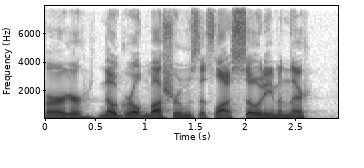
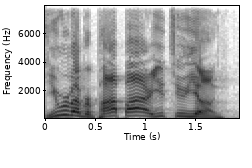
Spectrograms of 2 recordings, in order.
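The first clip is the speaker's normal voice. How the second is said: put-on old trucker; 11 semitones higher, 5 dB louder than usual. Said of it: "he goes".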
